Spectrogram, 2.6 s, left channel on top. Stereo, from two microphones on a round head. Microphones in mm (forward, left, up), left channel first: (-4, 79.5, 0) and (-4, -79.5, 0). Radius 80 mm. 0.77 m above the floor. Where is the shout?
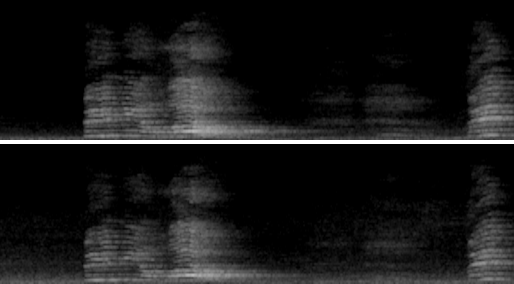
15° left (ahead or behind), 1.4 m; by 2.5 s 40° right (ahead or behind), 1.2 m.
